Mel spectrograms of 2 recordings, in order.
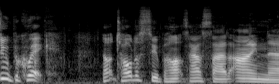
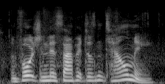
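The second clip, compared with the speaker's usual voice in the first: normal talking voice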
